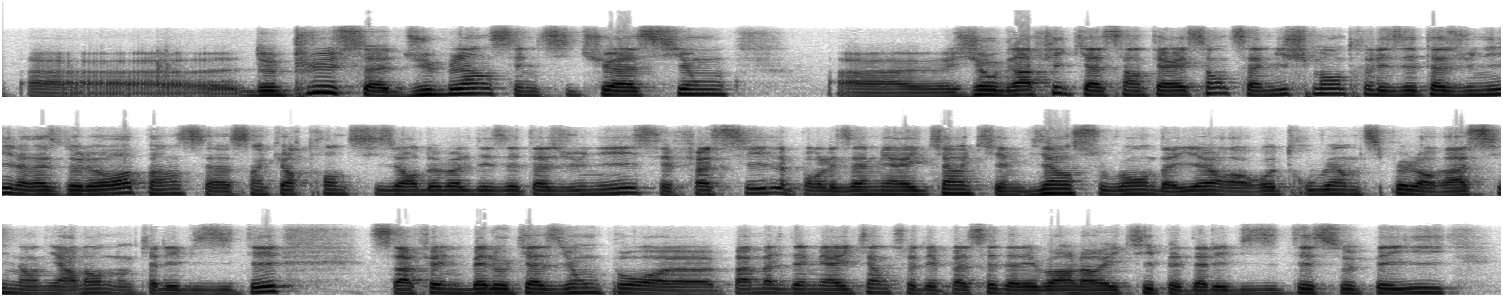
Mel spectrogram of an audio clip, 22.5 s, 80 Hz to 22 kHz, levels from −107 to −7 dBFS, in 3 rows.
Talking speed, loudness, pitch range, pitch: 195 wpm, -15 LUFS, 125-150 Hz, 135 Hz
